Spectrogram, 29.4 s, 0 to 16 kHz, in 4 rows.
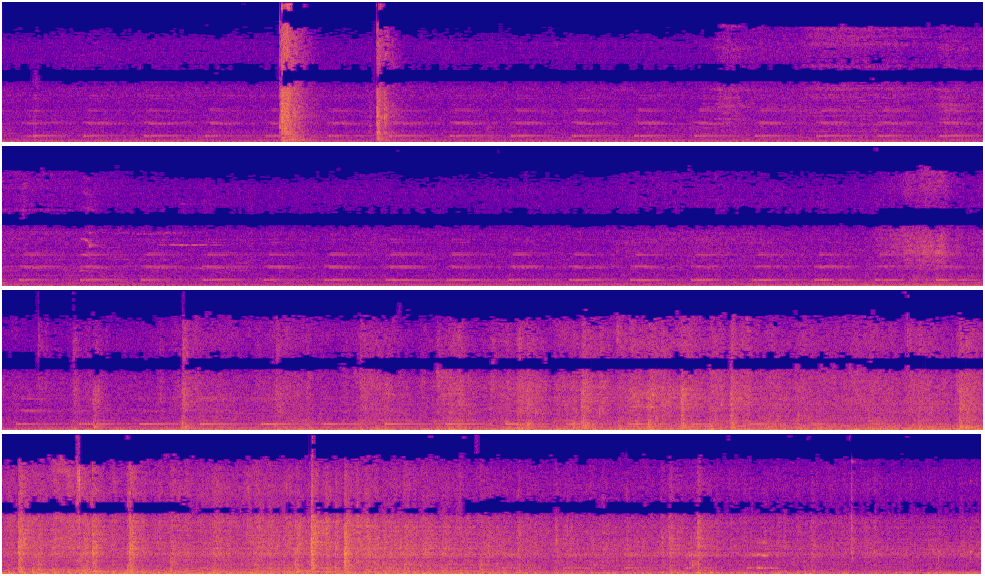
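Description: Chichibu Railway 5000 series electric train, a former Toei Mita Line set, pulling out of a station. Two sharp knocks come about two seconds in. From about halfway the motors' whine rises slowly in pitch and the wheels clatter louder over the rail joints as the train gathers speed, while a level-crossing bell rings evenly and stops near the end.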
